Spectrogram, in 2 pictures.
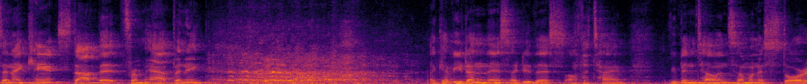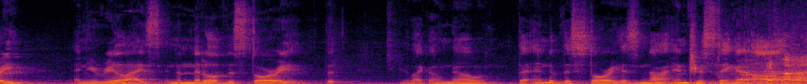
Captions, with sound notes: and I can't stop it from happening. (audience laughing) Have you done this? I do this all the time. Have you been telling someone a story, and you realize in the middle of the story, you're like, oh, no the end of this story is not interesting at all?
